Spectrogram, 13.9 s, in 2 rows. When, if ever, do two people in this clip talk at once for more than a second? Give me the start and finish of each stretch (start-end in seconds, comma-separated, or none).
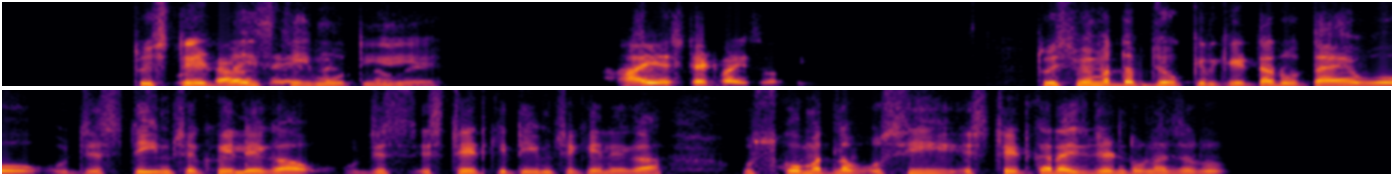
0.9-2.1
